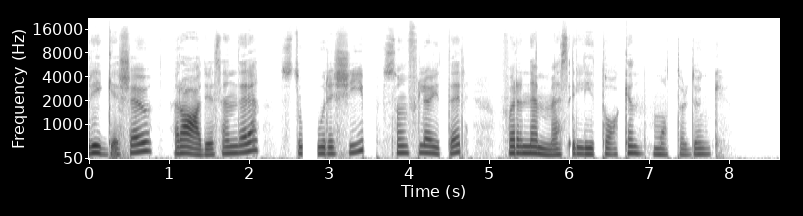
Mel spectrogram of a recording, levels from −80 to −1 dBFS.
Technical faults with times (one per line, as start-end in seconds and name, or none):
2.66-2.88 playback stall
